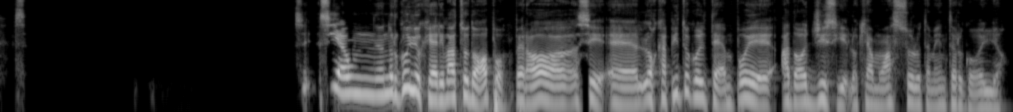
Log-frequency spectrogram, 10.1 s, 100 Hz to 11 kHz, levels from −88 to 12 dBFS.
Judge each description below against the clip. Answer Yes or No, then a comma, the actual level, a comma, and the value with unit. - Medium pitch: Yes, medium, 155 Hz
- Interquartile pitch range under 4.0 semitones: No, average, 5.1 semitones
